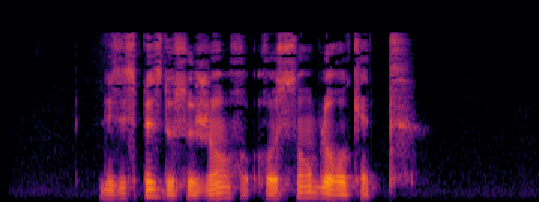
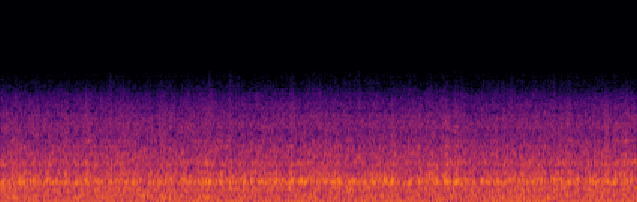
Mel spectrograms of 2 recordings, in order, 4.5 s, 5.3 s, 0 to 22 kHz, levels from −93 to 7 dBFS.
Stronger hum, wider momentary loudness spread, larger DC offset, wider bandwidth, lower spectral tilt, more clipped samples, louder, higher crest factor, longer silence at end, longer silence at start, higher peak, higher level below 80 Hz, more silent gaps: neither; first, 11 LU vs 2 LU; neither; first, 11.5 kHz vs 4.1 kHz; second, -3.5 dB/octave vs -8.5 dB/octave; neither; about the same, -27 LUFS vs -28 LUFS; first, 20 dB vs 14 dB; first, 1.05 s vs 0 s; first, 0.85 s vs 0 s; first, -8 dBFS vs -14 dBFS; second, -64 dBFS vs -38 dBFS; neither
